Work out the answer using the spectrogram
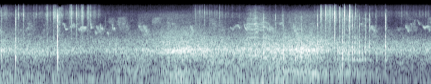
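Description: Small birds chirping in short high twitters over a steady background noise, with a few sharp clicks about a second in and a cluster near the end.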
